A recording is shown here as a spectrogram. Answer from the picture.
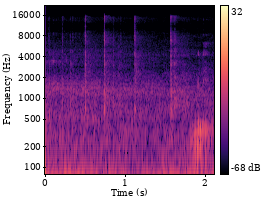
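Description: A few separate clicks of computer input at the desk, typical of mouse buttons and keys being worked, spaced unevenly over a low steady hum.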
